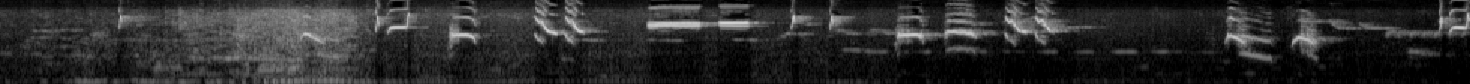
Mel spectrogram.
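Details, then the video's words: Oriental magpie-robin singing in the loud ngeplong style, used to provoke other magpie-robins; after a noisy rumbling burst, sharp whistled notes and rising and falling slurs follow in quick, uneven bursts. "Suara Kacer Gacor Ngeplong Ampuh Memancing Emosi Kacer Lain - Pancingan Kacer Bahan"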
